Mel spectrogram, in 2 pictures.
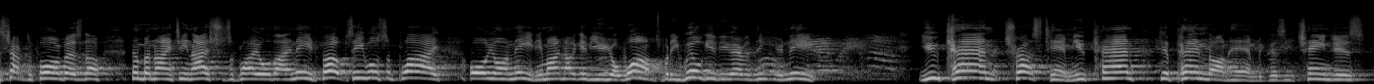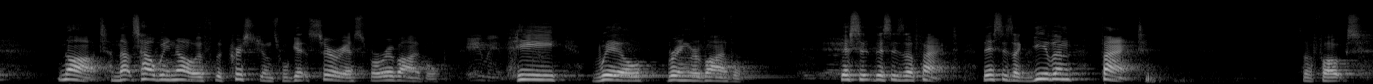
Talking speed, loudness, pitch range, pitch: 170 wpm, -27 LUFS, 210-270 Hz, 240 Hz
